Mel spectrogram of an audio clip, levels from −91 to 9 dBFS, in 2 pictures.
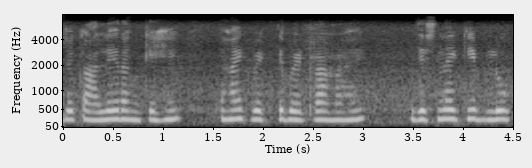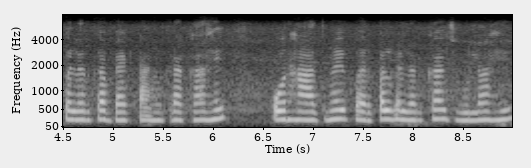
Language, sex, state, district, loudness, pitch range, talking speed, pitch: Hindi, female, Maharashtra, Chandrapur, -18 LUFS, 220-235 Hz, 185 wpm, 230 Hz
